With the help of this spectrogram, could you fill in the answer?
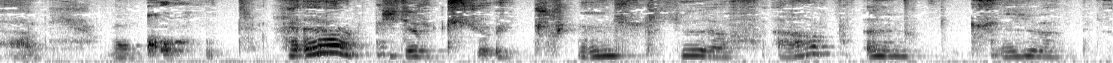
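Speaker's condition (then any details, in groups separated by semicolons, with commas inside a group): Generalized dystonia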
